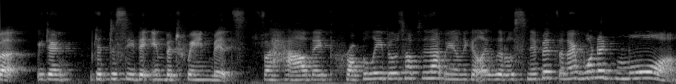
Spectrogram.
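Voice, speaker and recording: A woman's high-pitched voice at a fairly quick pace, with fairly even intonation and hardly any pauses. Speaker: book and TV reviewer. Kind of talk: casual video review. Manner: fast; rambling, casual.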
